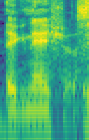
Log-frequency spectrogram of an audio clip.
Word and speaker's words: Ignatius: Ignatius.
